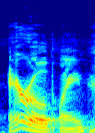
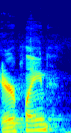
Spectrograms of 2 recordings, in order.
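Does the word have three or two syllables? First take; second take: three; two. First: The word is said with three syllables. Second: The word is said with two syllables.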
